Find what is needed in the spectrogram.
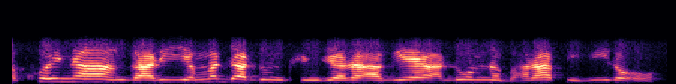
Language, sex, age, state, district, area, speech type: Manipuri, female, 60+, Manipur, Kangpokpi, urban, conversation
